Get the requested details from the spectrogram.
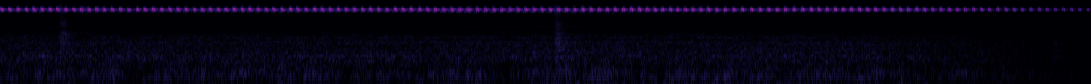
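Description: A cricket gives a steady, high-pitched trill of rapid pulses that runs without a break.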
